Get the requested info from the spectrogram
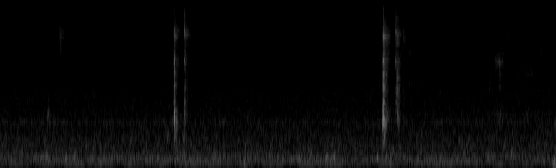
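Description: Two faint computer mouse clicks about two seconds apart, over near-silent room tone.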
